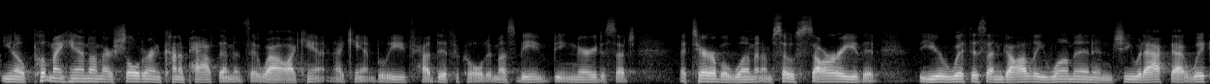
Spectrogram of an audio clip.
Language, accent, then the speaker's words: English; Northern California, United States; we grew up together in Northern California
